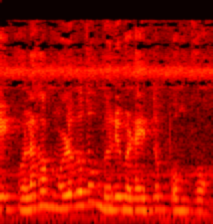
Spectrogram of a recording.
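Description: A woman's voice speaking steadily in Tamil, with a faint steady high-pitched tone behind it.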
